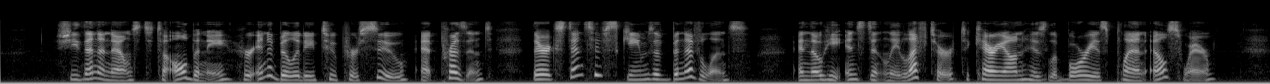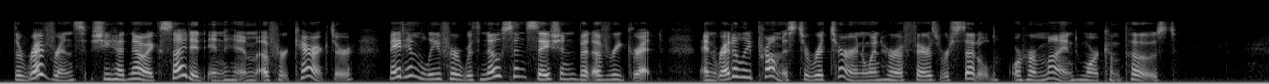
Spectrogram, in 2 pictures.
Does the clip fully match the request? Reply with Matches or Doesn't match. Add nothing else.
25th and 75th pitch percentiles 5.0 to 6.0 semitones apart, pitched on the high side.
Doesn't match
